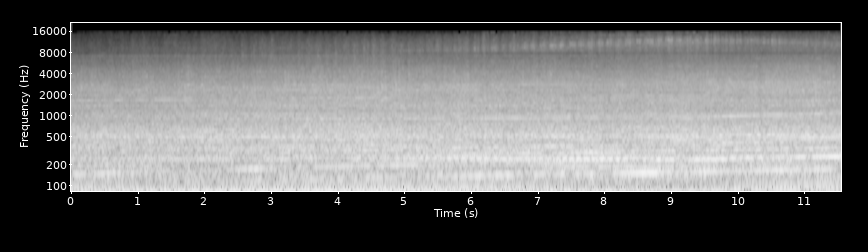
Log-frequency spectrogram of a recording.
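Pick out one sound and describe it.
A diesel locomotive engine rumbles loudly and steadily, growing louder as it draws near.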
